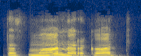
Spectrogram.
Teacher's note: తకారానికి న అనే అనునాసికం పరమఅవ్వడం వలన తకారం ఆ వర్గ అనునాసికమైన నగా మారిపోతుంది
